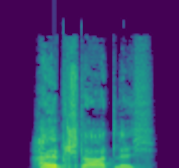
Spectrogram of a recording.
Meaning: semipublic
- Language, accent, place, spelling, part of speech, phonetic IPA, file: German, Germany, Berlin, halbstaatlich, adjective, [ˈhalpˌʃtaːtlɪç], De-halbstaatlich.ogg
